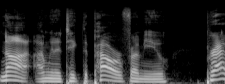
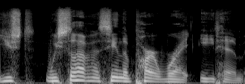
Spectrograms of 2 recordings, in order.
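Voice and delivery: ordinary delivery

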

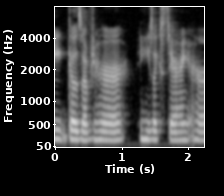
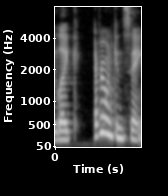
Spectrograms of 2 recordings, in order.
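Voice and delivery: ordinary delivery

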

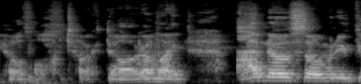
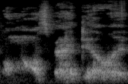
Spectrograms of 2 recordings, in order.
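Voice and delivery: imitating excited reaction, quieter. Retelling seeing an actor appear in a film: retelling own excited reaction. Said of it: "I actually got really excited when I was watching".

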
